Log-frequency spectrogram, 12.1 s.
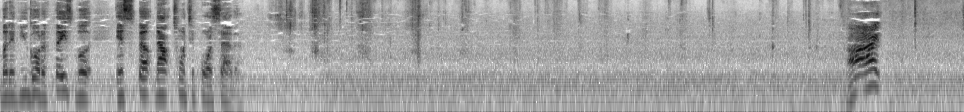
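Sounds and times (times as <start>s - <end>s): steady low hum: 0.0s - 12.0s
chewing crunchy food: 3.3s - 10.5s.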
